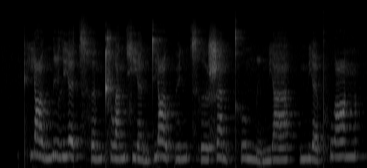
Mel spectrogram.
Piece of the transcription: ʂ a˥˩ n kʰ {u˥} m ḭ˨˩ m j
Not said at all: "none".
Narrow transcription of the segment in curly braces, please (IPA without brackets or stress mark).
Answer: u˥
